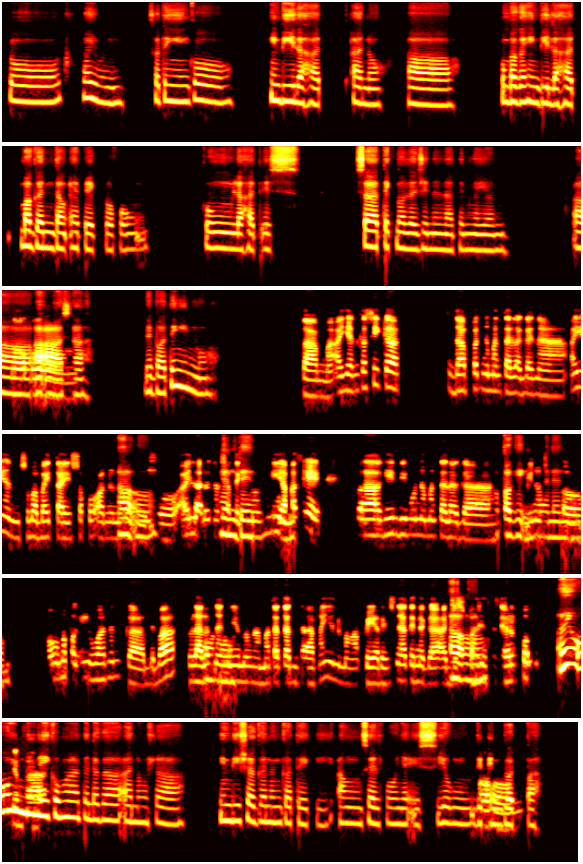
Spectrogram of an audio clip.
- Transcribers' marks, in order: static; tapping; unintelligible speech
- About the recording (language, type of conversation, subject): Filipino, unstructured, Ano ang palagay mo sa paggamit ng artipisyal na intelihensiya sa trabaho—nakakatulong ba ito o nakakasama?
